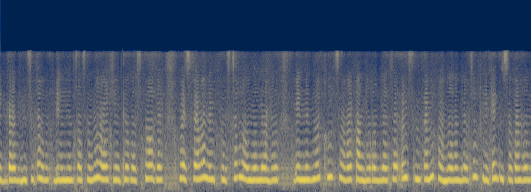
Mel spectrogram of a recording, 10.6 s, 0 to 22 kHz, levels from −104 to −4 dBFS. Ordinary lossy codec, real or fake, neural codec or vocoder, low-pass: AAC, 32 kbps; fake; codec, 16 kHz, 0.5 kbps, FreqCodec, smaller model; 7.2 kHz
